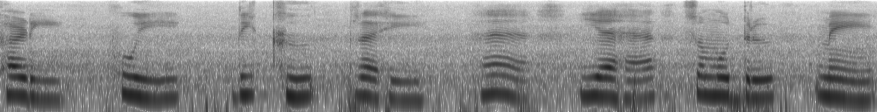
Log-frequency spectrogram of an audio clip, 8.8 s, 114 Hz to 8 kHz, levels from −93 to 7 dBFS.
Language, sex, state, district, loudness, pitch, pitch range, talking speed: Hindi, female, Haryana, Rohtak, -15 LUFS, 205 Hz, 195-215 Hz, 55 wpm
